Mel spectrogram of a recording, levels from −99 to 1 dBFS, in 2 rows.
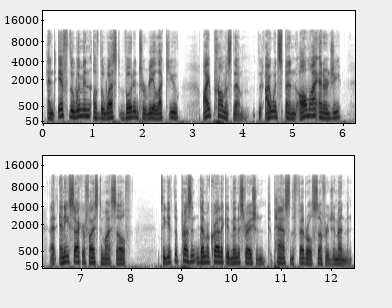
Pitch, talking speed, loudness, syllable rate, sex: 140 Hz, 185 wpm, -17 LUFS, 6.1 syllables/s, male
